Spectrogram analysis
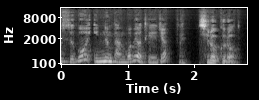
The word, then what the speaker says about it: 白黒: 시로크로.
